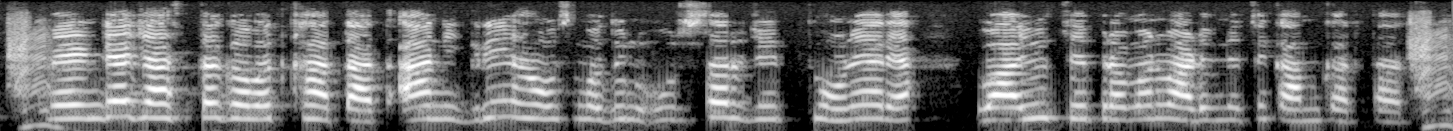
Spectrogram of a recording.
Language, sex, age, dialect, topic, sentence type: Marathi, female, 18-24, Standard Marathi, agriculture, statement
